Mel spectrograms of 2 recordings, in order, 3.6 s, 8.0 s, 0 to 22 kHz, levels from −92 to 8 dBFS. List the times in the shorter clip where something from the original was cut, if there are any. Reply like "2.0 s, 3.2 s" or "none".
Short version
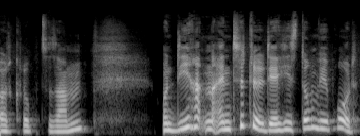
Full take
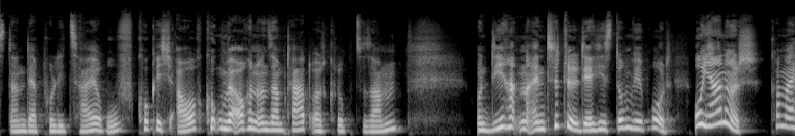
none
